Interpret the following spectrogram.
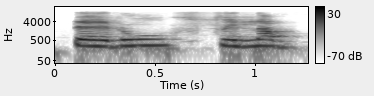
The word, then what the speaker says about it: Pterophyllum: तो क्वेश्चन आता है अगर विलियमसोनिया की पत्तियों के कूटवंशों के बारे में बताइए, तो पहला है टाइलोफिलम, दूसरा है टेरोफिलम, पी इज साइलेंट, PTEROPHYLLUM, टेरोफिलम।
